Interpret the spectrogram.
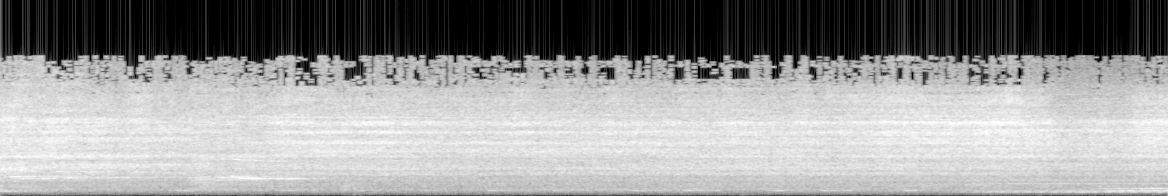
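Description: A Keisei electric commuter train drawing to a stop at the platform and standing there, a steady hiss of its running equipment with faint short tones repeating through it and a pair of steady tones coming in near the end.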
